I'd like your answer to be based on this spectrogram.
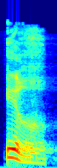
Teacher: وبتعبير آخر، الاستعلاء هو ارتفاع الصوت عند النطق بالحرف إلى جهة فوق، كما تجد ذلك عند لفظك إغ، فإن الصوت يرتفع إلى جهة الحنك الأعلى ولا ينخفض إلى أسفل، ولذلك سميت هذه الصفة استعلاء.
